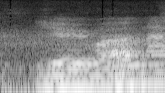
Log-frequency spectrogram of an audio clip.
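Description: A man's low voice holding one long, drawn-out, chant-like sound, starting about half a second in and lasting about two seconds.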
